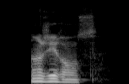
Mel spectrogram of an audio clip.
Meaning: interference, meddling
- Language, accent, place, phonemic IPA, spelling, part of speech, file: French, France, Lyon, /ɛ̃.ʒe.ʁɑ̃s/, ingérence, noun, LL-Q150 (fra)-ingérence.wav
